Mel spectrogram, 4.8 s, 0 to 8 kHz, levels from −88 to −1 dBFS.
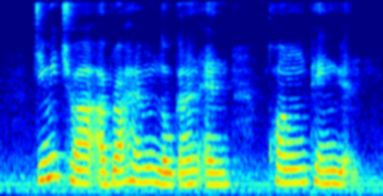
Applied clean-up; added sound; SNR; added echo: none; none; none; none.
